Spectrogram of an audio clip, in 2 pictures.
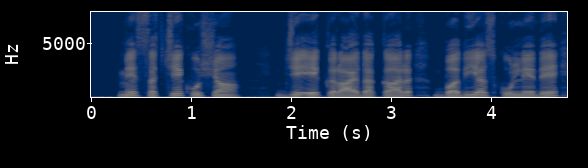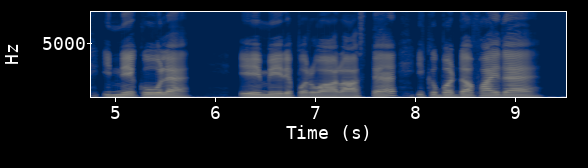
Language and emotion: Dogri, surprised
